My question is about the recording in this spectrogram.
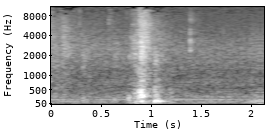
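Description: A cotton T-shirt handled and lowered, with a brief rustle and soft knock about a second in, over a steady low room hum.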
